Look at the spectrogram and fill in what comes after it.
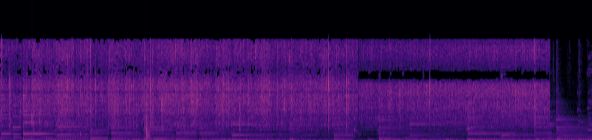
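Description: Vegetables sizzling in olive oil in a frying pan, stirred now and then; the sizzling cuts off near the end. Instrumental background music plays throughout.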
